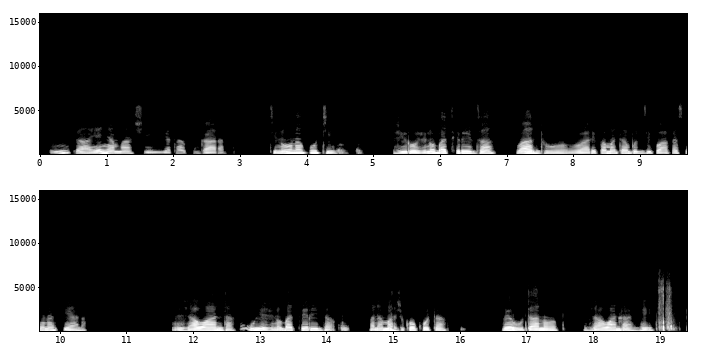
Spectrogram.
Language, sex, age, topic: Ndau, male, 18-24, health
